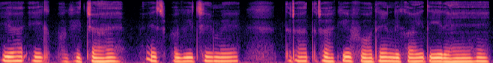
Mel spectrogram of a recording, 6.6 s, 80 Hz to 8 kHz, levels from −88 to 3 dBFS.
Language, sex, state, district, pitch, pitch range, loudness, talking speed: Hindi, female, Jharkhand, Ranchi, 175 Hz, 170-190 Hz, -15 LUFS, 135 wpm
